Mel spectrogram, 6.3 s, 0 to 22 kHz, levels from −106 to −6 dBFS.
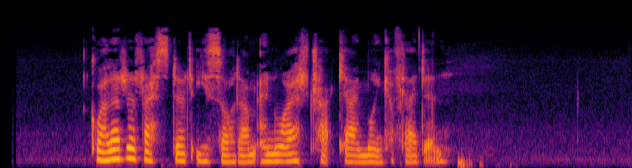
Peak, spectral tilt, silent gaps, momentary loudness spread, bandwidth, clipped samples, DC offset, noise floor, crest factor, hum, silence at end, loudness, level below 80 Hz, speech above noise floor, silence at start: -10 dBFS; -5 dB/octave; none; 13 LU; 11.5 kHz; under 0.1%; under 0.1%; -70 dBFS; 20 dB; none; 1.65 s; -29 LUFS; -64 dBFS; 41 dB; 0.9 s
